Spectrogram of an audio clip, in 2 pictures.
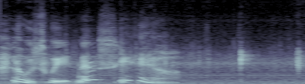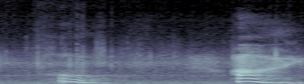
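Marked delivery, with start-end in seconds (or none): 0.1-1.2 cooing high and hushed at the pet; soft high pet voice, almost a sigh. Real, not acted.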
